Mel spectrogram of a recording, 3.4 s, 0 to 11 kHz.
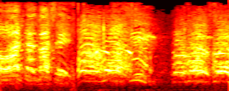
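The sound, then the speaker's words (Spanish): About a thousand protesters, with the mayors of 22 riverside municipalities of Guadalajara and Cuenca provinces, shout together in loud, rising and falling chants, demanding the Ministry of Agriculture stop water transfers from Castilla-La Mancha to Murcia, with a brief dip in volume before the massed voices surge again. “los alcaldes de los 22 municipios ribereños y vecinos de las provincias de Guadalajara y Cuenca se han unido a un millar de personas para pedir a gritos al Ministerio de Agricultura que frenen los trasvases de agua de Castilla-La Mancha a Murcia.”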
